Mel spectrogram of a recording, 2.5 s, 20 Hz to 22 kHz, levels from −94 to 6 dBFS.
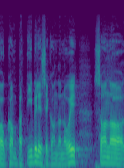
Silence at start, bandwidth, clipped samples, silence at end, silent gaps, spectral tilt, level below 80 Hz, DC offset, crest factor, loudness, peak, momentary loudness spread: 0 s; 15 kHz; under 0.1%; 0 s; none; -5.5 dB/octave; -58 dBFS; under 0.1%; 18 dB; -32 LUFS; -12 dBFS; 8 LU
